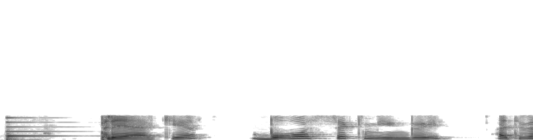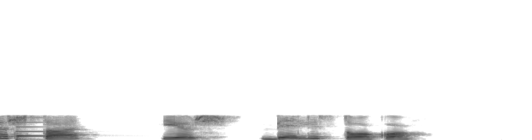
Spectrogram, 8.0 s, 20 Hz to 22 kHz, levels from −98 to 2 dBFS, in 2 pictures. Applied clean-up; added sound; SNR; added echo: classical method spectral subtraction.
